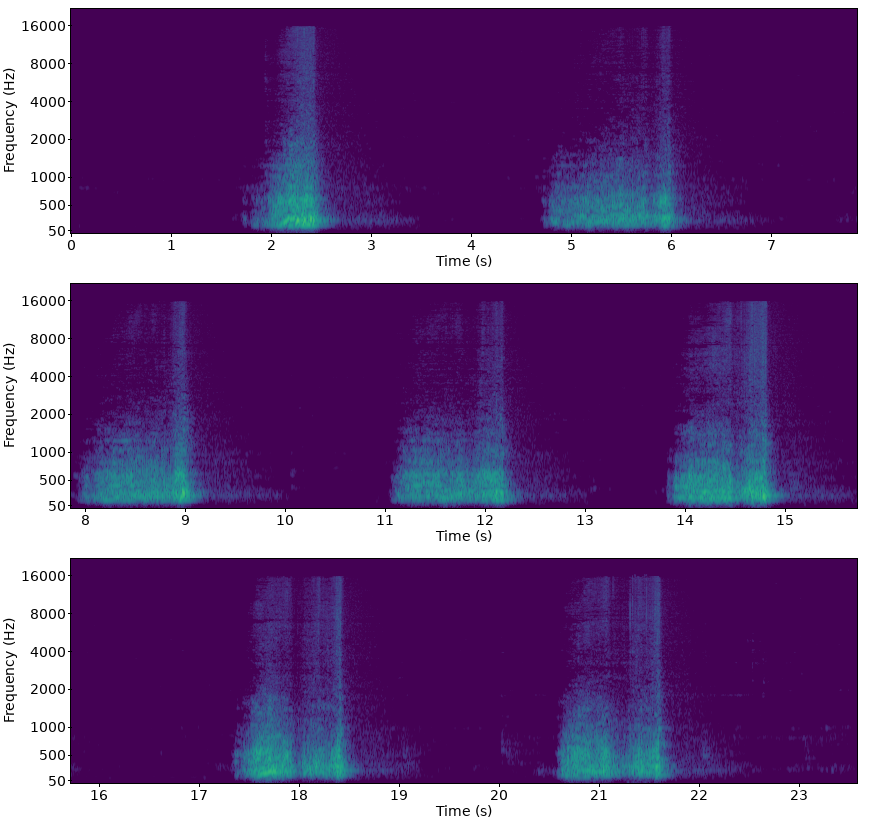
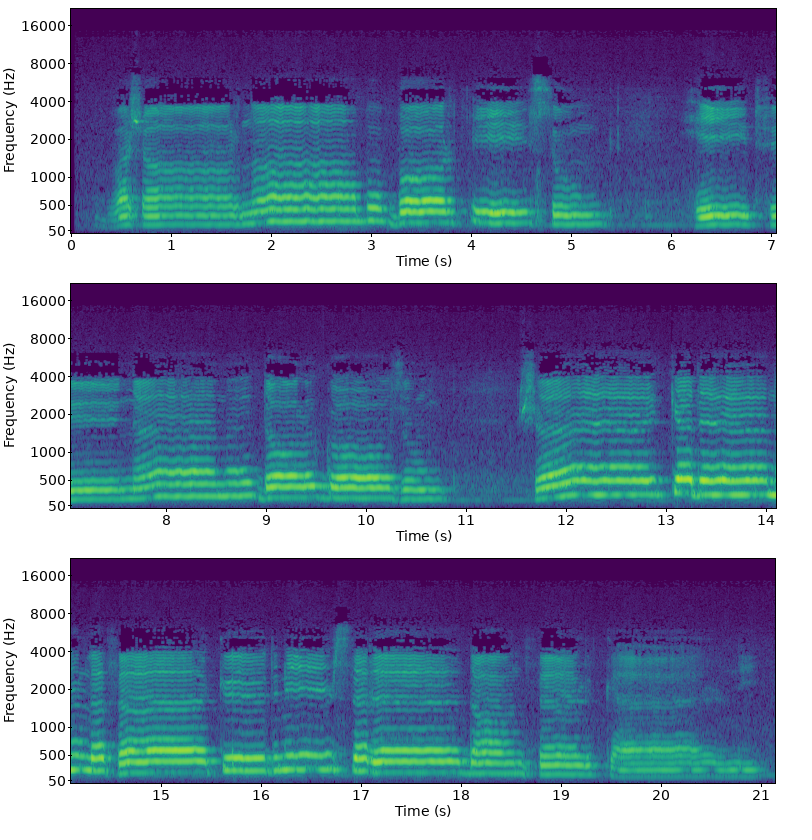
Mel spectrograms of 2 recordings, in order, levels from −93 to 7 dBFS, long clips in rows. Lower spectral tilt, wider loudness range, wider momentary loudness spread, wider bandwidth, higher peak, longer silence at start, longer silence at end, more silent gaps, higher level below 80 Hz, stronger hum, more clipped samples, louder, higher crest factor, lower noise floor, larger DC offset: about the same, -7.5 dB/octave vs -7 dB/octave; about the same, 7 LU vs 7 LU; first, 17 LU vs 13 LU; first, 16 kHz vs 6.6 kHz; second, -18 dBFS vs 0 dBFS; first, 1.85 s vs 0.4 s; first, 1.85 s vs 0.15 s; neither; second, -88 dBFS vs -72 dBFS; neither; neither; second, -38 LUFS vs -17 LUFS; first, 24 dB vs 16 dB; first, -87 dBFS vs -49 dBFS; neither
